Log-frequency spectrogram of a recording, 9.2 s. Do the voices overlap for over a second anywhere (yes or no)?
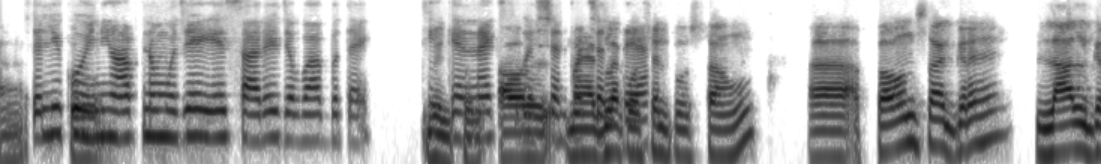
yes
